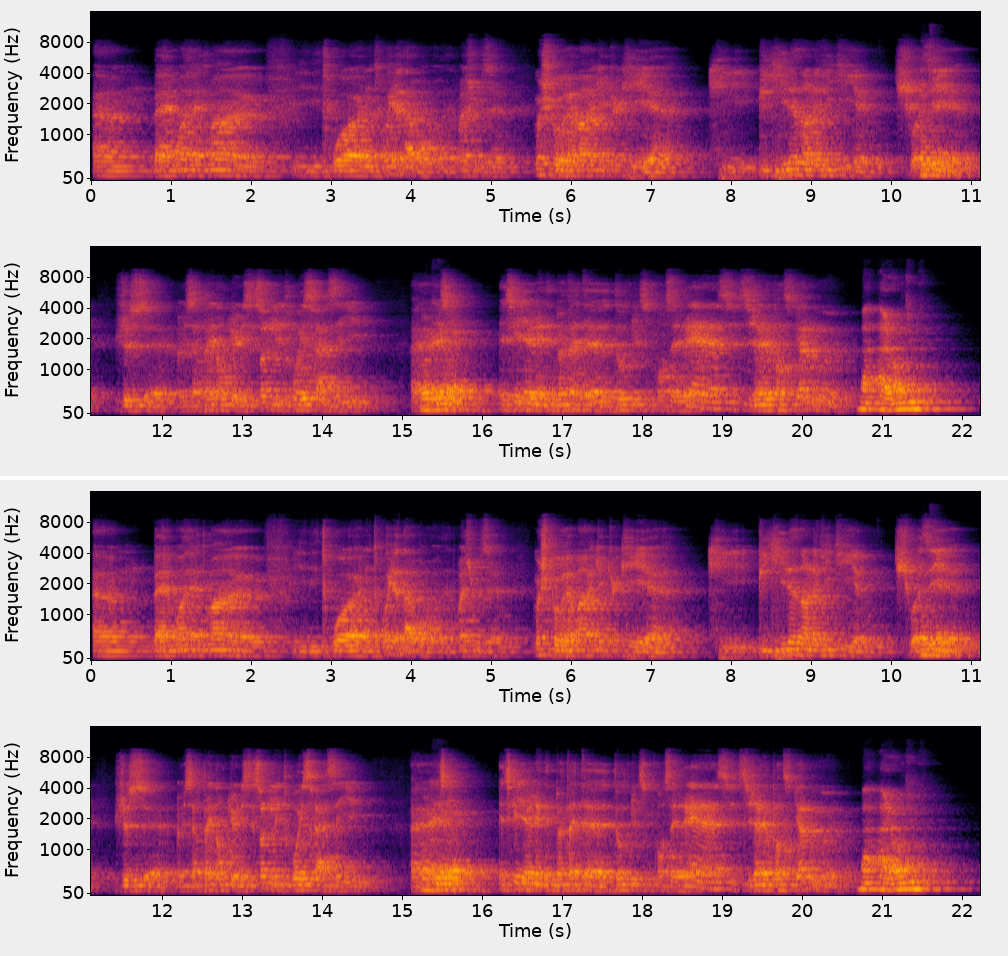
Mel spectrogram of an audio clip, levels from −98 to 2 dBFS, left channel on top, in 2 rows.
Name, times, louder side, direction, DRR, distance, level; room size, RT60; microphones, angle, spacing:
voice 1, 0.0-5.1 5.5-7.3 7.7-10.8 11.4-14.5 15.1-15.6 16.2-20.4, right 1 dB, 65° right, -1 dB, 0.7 m, -27 dB
voice 2, 10.4-10.7 15.2-15.8 20.7-21.5, equal, 15° left, -2 dB, 0.4 m, -21 dB
2.8 x 2.4 x 3.9 m, 1.4 s
head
